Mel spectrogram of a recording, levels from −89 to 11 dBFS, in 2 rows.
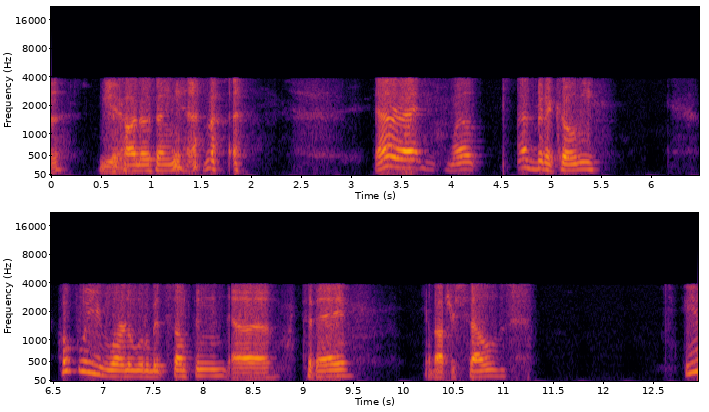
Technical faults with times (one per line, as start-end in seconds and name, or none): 0.00-12.95 G.726 ADPCM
